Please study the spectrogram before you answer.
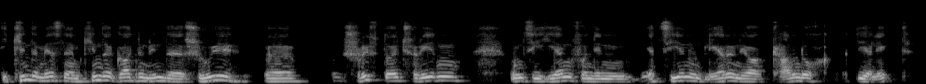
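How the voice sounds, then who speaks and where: A man's voice: fairly high pitch, moderate pace, mellow, highs cut off. A man with a Bavarian accent, explaining things in prepared answers as an author being interviewed. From Bavaria, Germany. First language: Bavarian dialect.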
